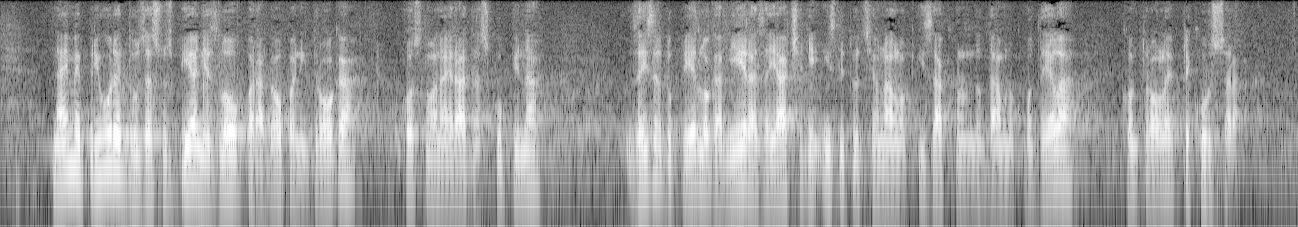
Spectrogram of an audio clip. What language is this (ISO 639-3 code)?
hrv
